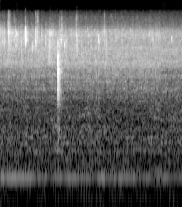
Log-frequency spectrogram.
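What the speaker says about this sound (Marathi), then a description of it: "आता याला तडका देऊया। तेल एकदम गरम तापवलेलं आहे।" Urad dal sizzles in very hot oil for a tempering, a steady broadband frying hiss close by with a couple of brief sharp pops early on, no voices.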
